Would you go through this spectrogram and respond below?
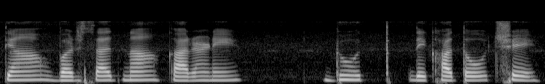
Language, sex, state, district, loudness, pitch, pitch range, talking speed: Gujarati, female, Gujarat, Valsad, -20 LUFS, 195 Hz, 190-205 Hz, 65 wpm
